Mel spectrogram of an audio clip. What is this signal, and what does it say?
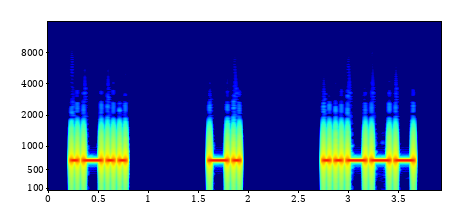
Morse code, heard as a keyed tone, about 20 wpm, spaced as for 8 wpm, 700 Hz. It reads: LN2
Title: 081 Lesson 14e - Number 2 - Three Characters 20wpm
